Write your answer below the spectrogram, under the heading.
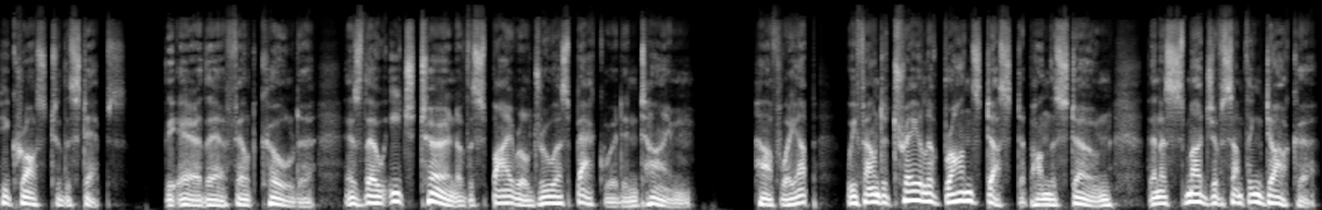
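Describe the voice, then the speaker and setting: A man reading a Victorian detective mystery as a measured, literary first-person story. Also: a bass voice, sing-song, husky, no room sound, clean studio sound. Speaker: audiobook narrator.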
